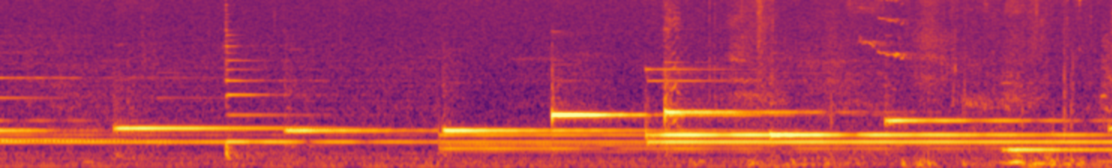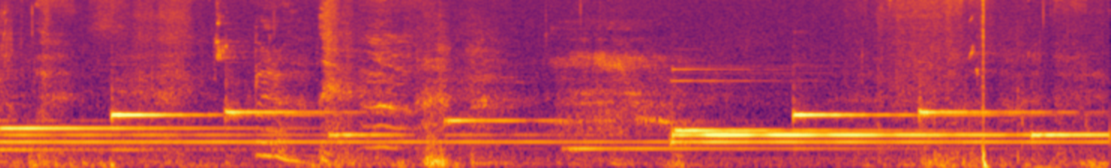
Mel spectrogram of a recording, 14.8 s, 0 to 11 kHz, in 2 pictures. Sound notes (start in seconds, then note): 7.9 group panting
